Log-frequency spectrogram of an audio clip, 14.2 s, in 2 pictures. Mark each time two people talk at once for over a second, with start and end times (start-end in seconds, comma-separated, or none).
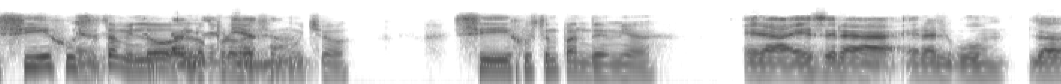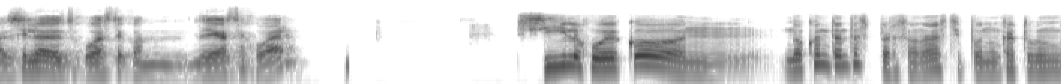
0.5-2.1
